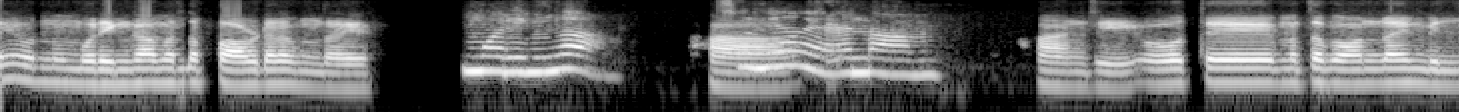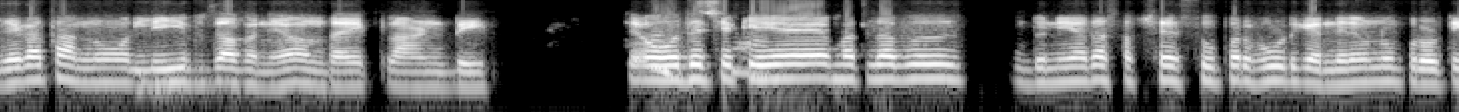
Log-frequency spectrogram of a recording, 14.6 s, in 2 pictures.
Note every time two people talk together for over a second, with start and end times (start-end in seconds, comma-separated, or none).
none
